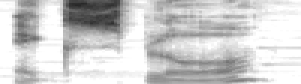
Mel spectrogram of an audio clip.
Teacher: Explore es un verbo, por lo tanto vamos a acentuar la segunda sílaba. Explore. La X tiene que ser KS porque está al final de sílaba.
